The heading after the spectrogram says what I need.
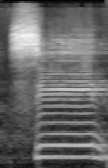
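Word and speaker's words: سين: আছে let's try শিন প্রথমটা সিন পাতলা করে কায়ের পাঞ্জের মতন আওয়াজ হবে তারপরেরটা শিন মোটা করে শিন শিন তাহলে সিনটা হচ্ছে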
